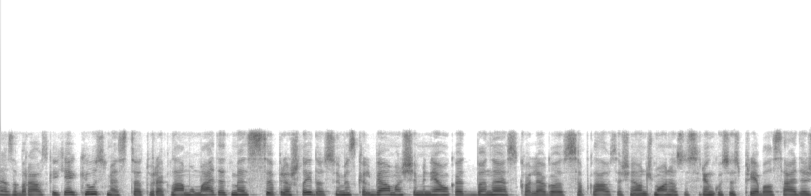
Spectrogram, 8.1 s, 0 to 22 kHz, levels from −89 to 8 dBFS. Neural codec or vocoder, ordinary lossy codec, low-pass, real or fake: none; Opus, 64 kbps; 7.2 kHz; real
